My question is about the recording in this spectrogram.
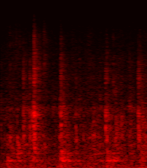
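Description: A few faint, irregular ticks and creaks as an IKEA Lack table leg is twisted clockwise onto its screw in the underside of the tabletop.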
